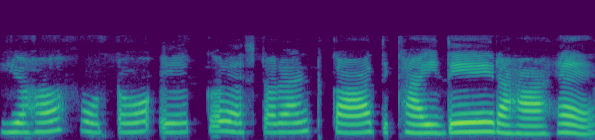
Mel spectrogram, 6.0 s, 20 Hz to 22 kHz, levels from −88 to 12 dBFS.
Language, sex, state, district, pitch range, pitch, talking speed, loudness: Hindi, female, Madhya Pradesh, Dhar, 240-265 Hz, 255 Hz, 90 wpm, -15 LUFS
